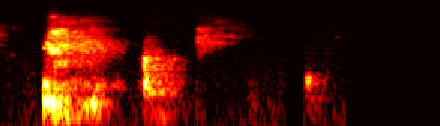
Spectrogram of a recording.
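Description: A man softly clears his throat once, a short throaty rasp about a quarter second in.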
